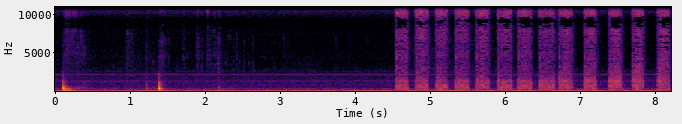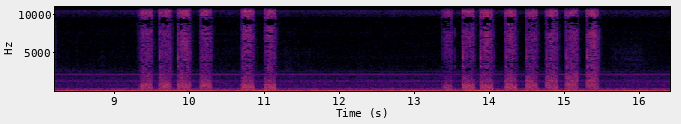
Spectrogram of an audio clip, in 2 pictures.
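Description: Airbrush spraying paint in short, rapid bursts, about three a second, in three runs, laying a broken pattern of colour on a lure. Two sharp knocks come in the first second and a half.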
